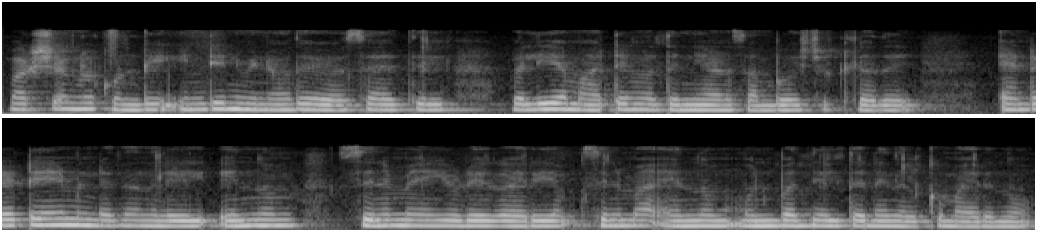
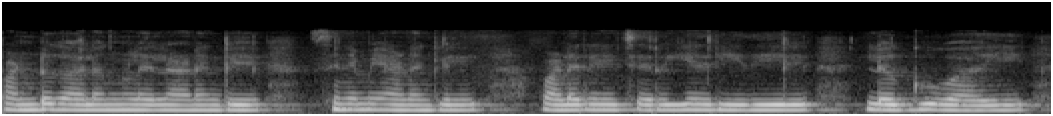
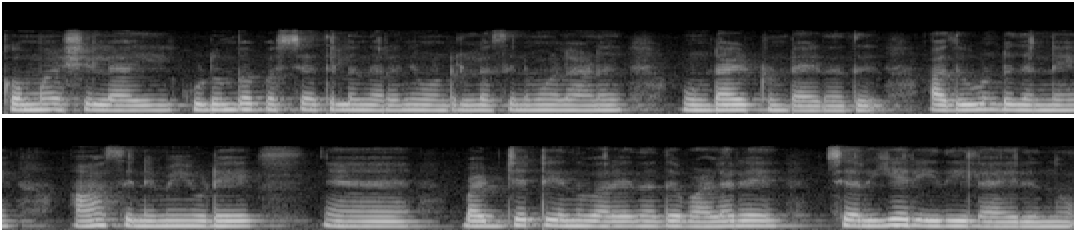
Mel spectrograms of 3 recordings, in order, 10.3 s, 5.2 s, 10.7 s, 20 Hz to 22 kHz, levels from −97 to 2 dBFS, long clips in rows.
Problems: none marked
